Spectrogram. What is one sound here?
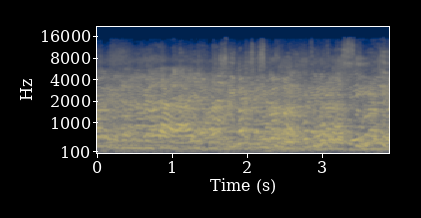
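A young woman speaks cheerfully up close.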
